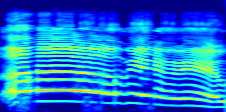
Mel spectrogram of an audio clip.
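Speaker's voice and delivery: high, loud "oh" sliding down; amused exclamation. Real, not acted. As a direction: let it fall away after a good laugh. Winding down after laughing at jokes.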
